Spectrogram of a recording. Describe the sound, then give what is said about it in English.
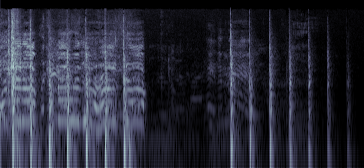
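A rapid burst of heavy pounding on a door, about eight loud thuds, then a brief pause before another round of blows that gradually weaken and fade. “There's someone pounding at the door.”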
